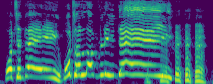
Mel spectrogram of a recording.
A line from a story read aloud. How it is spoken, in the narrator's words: shouting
